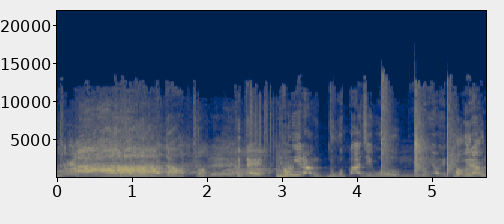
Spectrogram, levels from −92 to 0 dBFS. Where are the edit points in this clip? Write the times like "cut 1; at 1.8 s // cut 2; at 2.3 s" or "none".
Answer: none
